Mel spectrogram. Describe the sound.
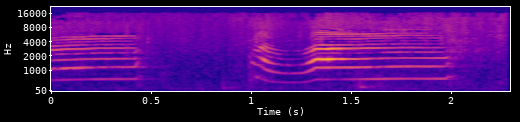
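Two meows from an old cat sitting by a roadside: a short, steady one, then a longer one that dips in pitch before levelling off. Both are clear and stand alone.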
